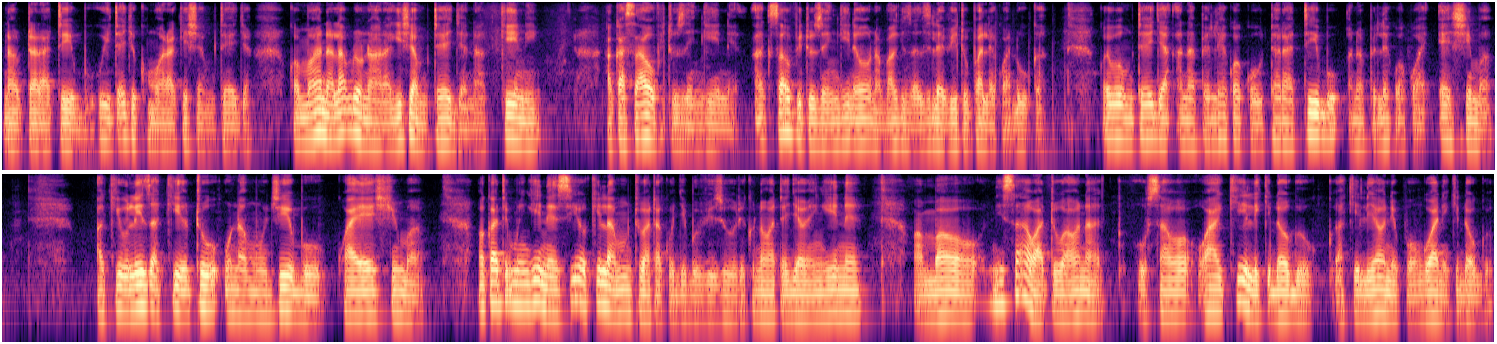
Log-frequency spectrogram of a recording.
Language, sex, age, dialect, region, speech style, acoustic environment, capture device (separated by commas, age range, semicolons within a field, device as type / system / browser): Swahili, male, 25-34, Kenya - Kitui, Kenya, relaxed, nature, mobile / Linux / Chrome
